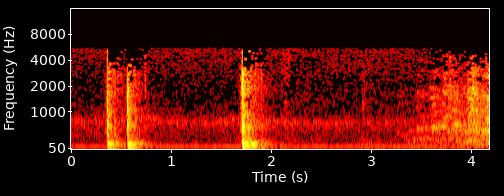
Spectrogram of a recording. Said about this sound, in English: Answer me. Oh, go on. Knock one for yes and twice for no.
